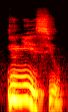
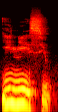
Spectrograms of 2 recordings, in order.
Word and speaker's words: início: Início, ó, início. I ni ci início. Eu não falo início para ser separado. O do final é início.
